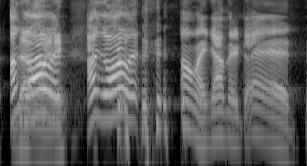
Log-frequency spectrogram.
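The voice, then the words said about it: Whiny Luke Skywalker impression. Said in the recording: “He was Luke Skywalker whiny ... my Luke Skywalker impression ... not great”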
